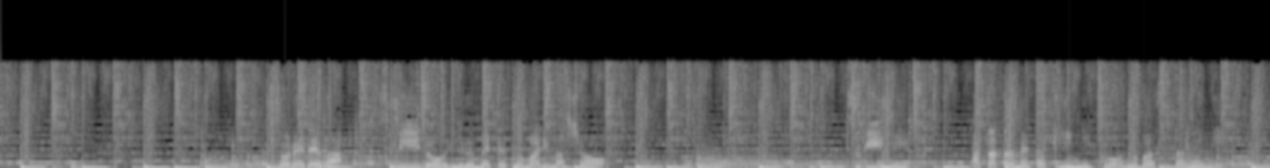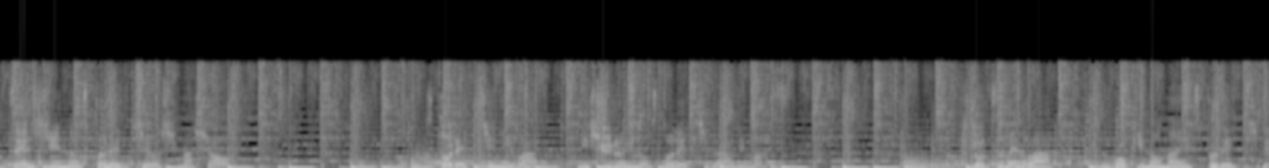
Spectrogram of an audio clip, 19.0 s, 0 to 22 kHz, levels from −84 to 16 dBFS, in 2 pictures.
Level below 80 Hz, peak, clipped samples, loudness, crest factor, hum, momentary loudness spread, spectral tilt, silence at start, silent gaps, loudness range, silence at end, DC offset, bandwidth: -18 dBFS; 0 dBFS; under 0.1%; -14 LUFS; 14 dB; none; 5 LU; -4.5 dB/octave; 0 s; none; 2 LU; 0 s; under 0.1%; 14.5 kHz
